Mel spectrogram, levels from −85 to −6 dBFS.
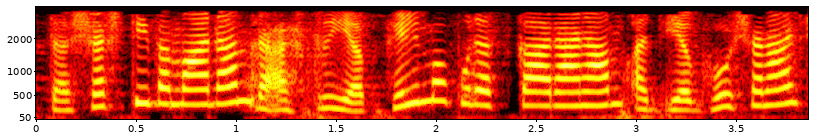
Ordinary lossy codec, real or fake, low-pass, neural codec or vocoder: MP3, 24 kbps; fake; 3.6 kHz; codec, 16 kHz, 2 kbps, X-Codec, HuBERT features, trained on LibriSpeech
